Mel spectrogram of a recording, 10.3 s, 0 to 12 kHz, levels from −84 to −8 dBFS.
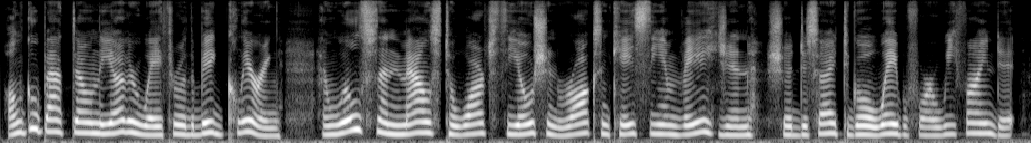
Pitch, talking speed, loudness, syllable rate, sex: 225 Hz, 190 wpm, -17 LUFS, 4.6 syllables/s, female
